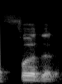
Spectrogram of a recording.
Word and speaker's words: further: फर्दर इसको pronounce करते हैं फर्दर, FURTHER. लेकिन उच्चारण जो है वो फादर कैसा है.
